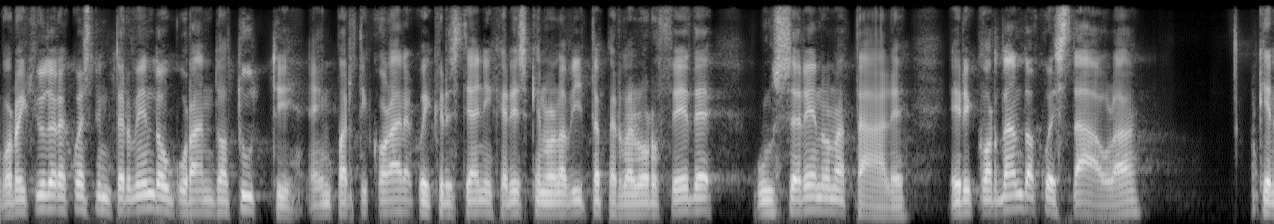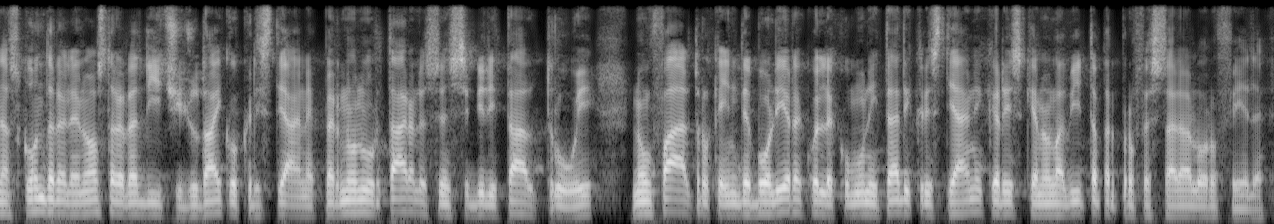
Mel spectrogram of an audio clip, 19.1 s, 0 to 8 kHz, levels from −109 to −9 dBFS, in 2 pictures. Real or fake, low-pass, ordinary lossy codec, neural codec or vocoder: fake; 7.2 kHz; none; codec, 16 kHz, 4 kbps, X-Codec, HuBERT features, trained on balanced general audio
